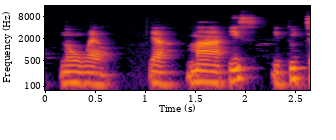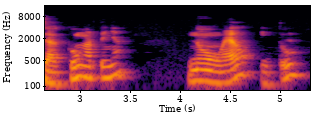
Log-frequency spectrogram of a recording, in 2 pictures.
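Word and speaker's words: maïs: Kalau nggak ada aksonnya, ini I-nya, bacanya me ya, seperti tadi itu, me. Tapi kalau ada trémanya seperti ini, ada 2 titik ini, bacanya jadi mais. Ya, mais ya, mais. Dua-duanya vokalnya itu jelas dibaca. Mais.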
